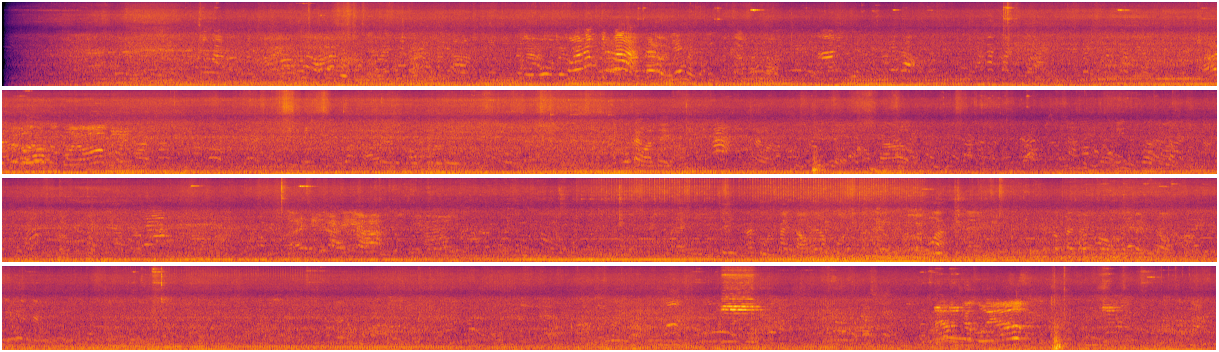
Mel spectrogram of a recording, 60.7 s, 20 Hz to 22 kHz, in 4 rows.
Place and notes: Xinxing Rd., Banqiao Dist., New Taipei City - Walking through the traditional market
Walking in the traditional market
Sony PCM D50+ Soundman OKM II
